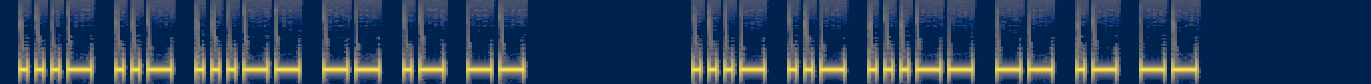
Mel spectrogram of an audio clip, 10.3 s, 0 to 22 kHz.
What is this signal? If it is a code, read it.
Morse code, heard as a keyed tone, about 20 wpm, 700 Hz. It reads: VU3MAM VU3MAM
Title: DXCC-100 Call Signs - 6 Characters - Repeated 2x - 20wpm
